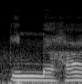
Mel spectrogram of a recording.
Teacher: நூன் முஷததா குன்னா செஞ்சு ஓதணும் ஹால வந்து அலிஃப் மத்தா இருக்கு இரண்டு ஹரக்கத் அளவு நீட்டம் கொடுத்து ஓதணும்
